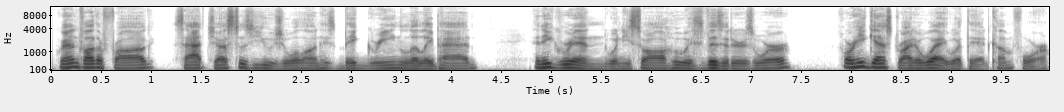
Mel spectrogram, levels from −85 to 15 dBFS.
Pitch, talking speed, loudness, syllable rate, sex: 120 Hz, 190 wpm, -19 LUFS, 4.7 syllables/s, male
